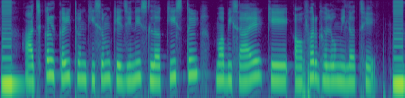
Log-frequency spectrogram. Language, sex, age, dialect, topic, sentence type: Chhattisgarhi, female, 18-24, Western/Budati/Khatahi, banking, statement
